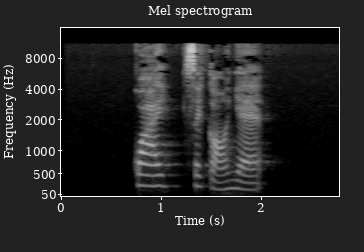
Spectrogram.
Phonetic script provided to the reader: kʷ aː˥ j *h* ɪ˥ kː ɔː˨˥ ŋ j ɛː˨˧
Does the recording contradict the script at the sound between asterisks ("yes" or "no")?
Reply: yes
